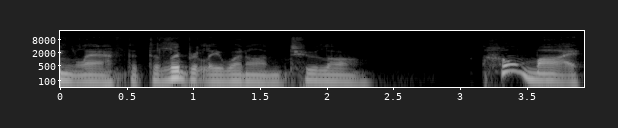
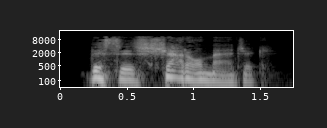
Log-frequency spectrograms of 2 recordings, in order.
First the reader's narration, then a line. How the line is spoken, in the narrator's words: he hissed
